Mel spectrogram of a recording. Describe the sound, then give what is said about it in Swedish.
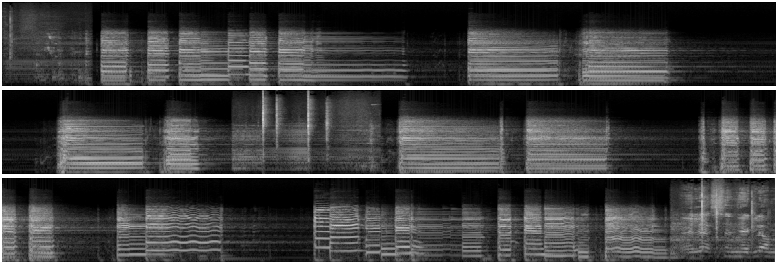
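Electric guitar played through an overdrive pedal at lower gain, with chords and short phrases separated by brief pauses, sounding moderately loud and gritty with no voices. “Skimmer. Lite mindre gain.”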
